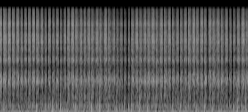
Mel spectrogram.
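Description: Fingertips rapidly rub and scratch along the length of an empty, hollow brown cardboard toilet paper tube held at a microphone ear. The result is a steady, dense stream of quick, dry scratching strokes with a bright, hissy texture and a faint low rumble beneath.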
